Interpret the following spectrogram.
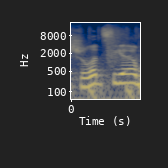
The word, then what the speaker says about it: Strelitzia: you know, the the real official way to pronounce her name. It is Strelitzia. We don't have to, you know, butcher her name anymore. It's him, Strelitzia, and the other character, the other male character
